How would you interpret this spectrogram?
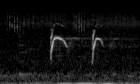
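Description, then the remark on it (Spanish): Two sharp, high-pitched whistle-like barks from a marmot, each a brief piercing call that sweeps down and trails off, spaced about half a second apart over a faint background hiss. “Esto es un ladrido, aunque parece un silbido. Es un ladrido muy agudo.”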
